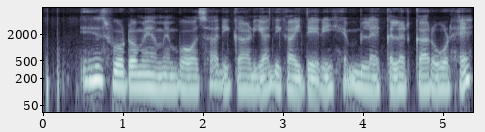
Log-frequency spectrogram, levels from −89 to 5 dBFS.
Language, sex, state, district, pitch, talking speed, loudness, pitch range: Hindi, male, Himachal Pradesh, Shimla, 115 Hz, 180 wpm, -15 LUFS, 110-135 Hz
